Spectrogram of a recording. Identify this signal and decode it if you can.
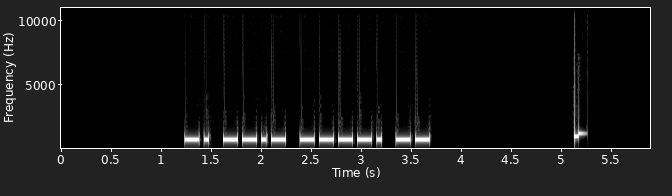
Morse code, heard as a keyed tone, about 25 wpm, 700 Hz. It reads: NQ9M
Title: USA Call Signs - 4 Characters - 8x Character Spacing - 25wpm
